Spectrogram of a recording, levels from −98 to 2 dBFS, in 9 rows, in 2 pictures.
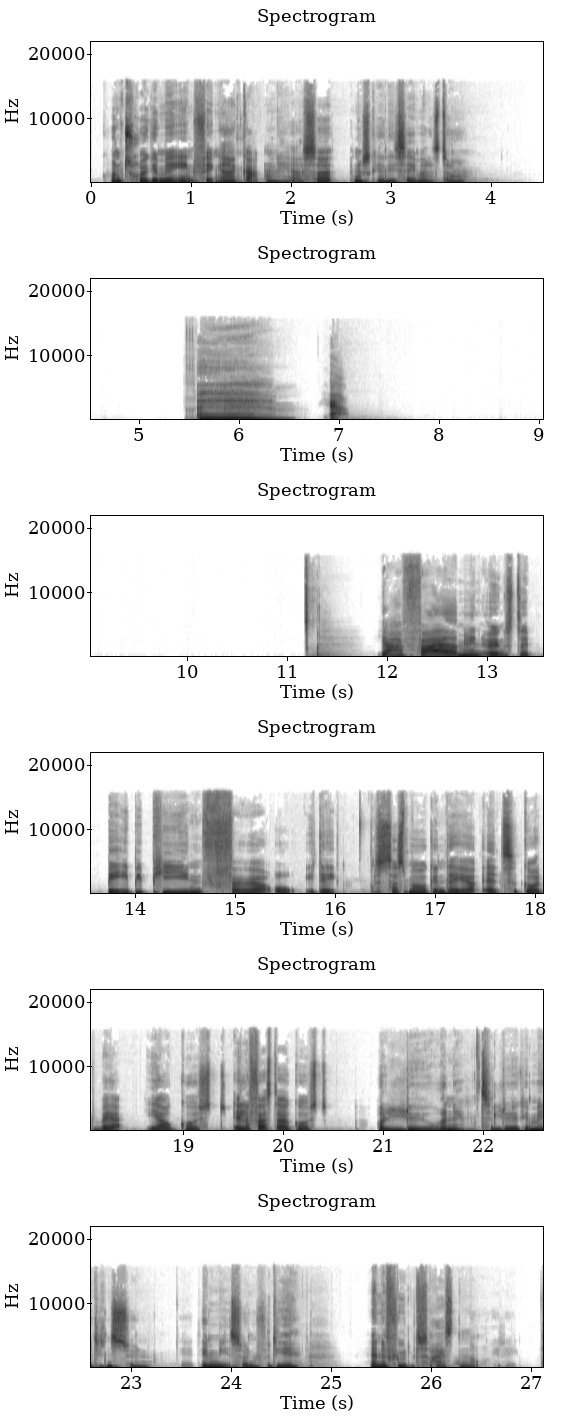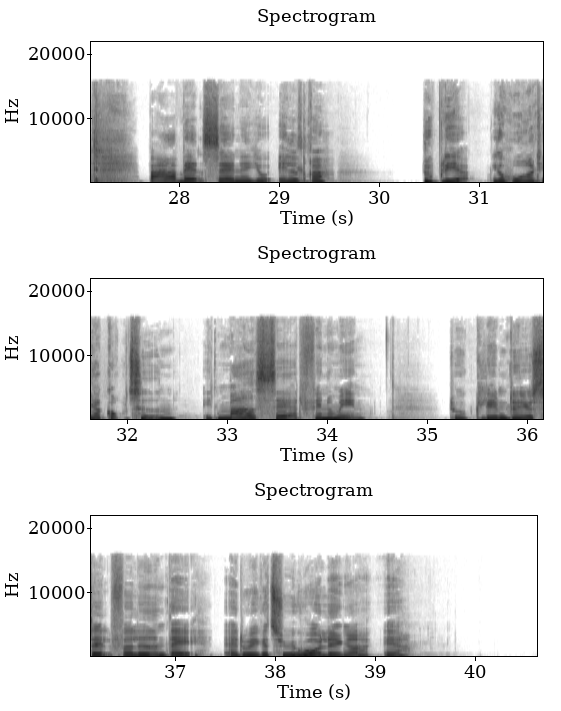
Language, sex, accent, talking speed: Danish, female, native, 130 wpm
